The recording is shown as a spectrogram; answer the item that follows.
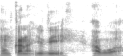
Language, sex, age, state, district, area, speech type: Santali, male, 45-60, Jharkhand, East Singhbhum, rural, spontaneous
